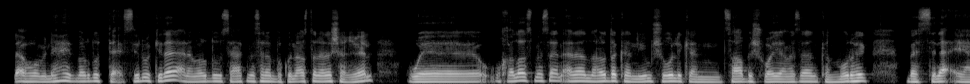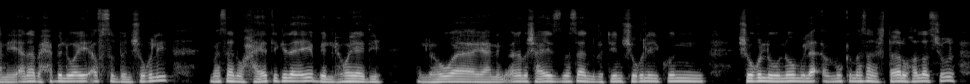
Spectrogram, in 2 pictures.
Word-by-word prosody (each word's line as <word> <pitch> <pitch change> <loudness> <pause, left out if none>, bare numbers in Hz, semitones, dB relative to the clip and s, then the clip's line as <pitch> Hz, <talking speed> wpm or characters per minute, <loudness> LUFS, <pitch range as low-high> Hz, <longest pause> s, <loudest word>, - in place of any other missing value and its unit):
لآ، - - +1
هو 130 0 0
من 125 0 -2
ناحية 155 +4 0
برضو 140 +1 -1
التأثير 150 +1 -4
وكده، 180 +6 +2
أنا 130 -3 -3
برضو 135 +3 -1
ساعات 135 +1 -4
مثلًا 140 0 0
باكون 125 0 -3
أصلًا 135 +1 0
أنا 140 - +3
شغال 140 - -1 0.3
و 125 -1 +2 0.6
وخلاص 155 +6 -1
مثلًا 165 +1 -2
أنا 155 +1 +3
النهاردة 150 +2 +3
كان 135 -4 -2
يوم 130 +3 +1
شغلي 140 0 +2
كان 115 -3 -4
صعب 130 0 0
شوية، 125 0 0
مثلًا 130 +1 -1
كان 115 -3 -4
مرهِق، 140 +6 +3 0.4
بس 125 -2 -2
لأ، 135 +1 +1
يعني 115 -1 -3
أنا 140 +2 +2
باحب 135 +3 -5
اللي 140 -1 +4
هو 140 - +4
إيه، 140 0 +2
أفصل 140 0 -5
بين 120 -3 -4
شغلي 155 +11 -1 0.4
مثلًا 130 +2 0
وحياتي 130 +4 -1
كده 155 0 +4
إيه 150 +2 +3
بالهواية 130 -1 +2
دي. 120 -1 -4 0.3
اللي 115 -1 -4
هو 125 +2 +3
يعني 120 -2 0
أنا 135 - +1
مش 135 -2 -1
عايز 135 +1 +1
مثلًا 135 -1 +1
routine 135 +4 -2
شغلي 140 +2 0
يكون 145 0 0 0.3
شغل 150 +1 +4
ونوم 145 +1 +4
و - - +2
لأ، 145 +1 +1
ممكن 140 +2 -3
مثلًا 145 0 +1
أشتغل، 135 +4 +1
وأخلص 140 +1 +1
شغل 170 +2 -3
135 Hz, 200 wpm, -23 LUFS, 125-145 Hz, 0.6 s, اللي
